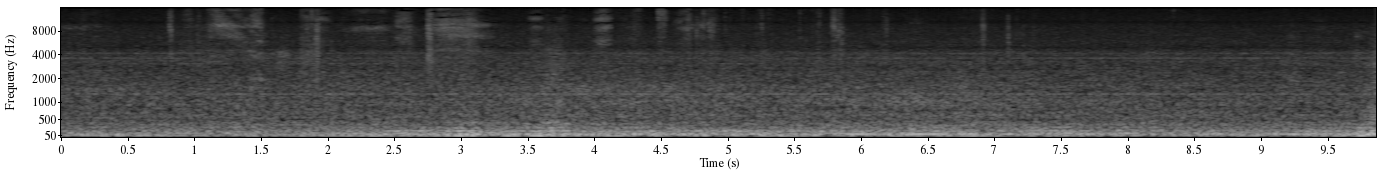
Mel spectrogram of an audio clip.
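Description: Two small dogs growl playfully while tugging at a rubber toy.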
